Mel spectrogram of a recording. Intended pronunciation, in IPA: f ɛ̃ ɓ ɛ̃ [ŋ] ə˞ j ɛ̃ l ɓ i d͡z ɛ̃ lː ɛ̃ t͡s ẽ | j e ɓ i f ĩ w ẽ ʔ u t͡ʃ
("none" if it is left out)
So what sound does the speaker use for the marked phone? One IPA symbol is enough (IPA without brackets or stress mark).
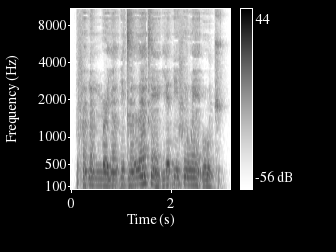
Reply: mː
